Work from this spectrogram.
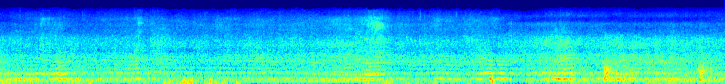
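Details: Many honey bees swarm close around a GoPro at the hive entrance in February sunshine, producing a continuous droning hum with shifting pitch as individuals pass, plus occasional soft taps and faint distant birdsong.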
